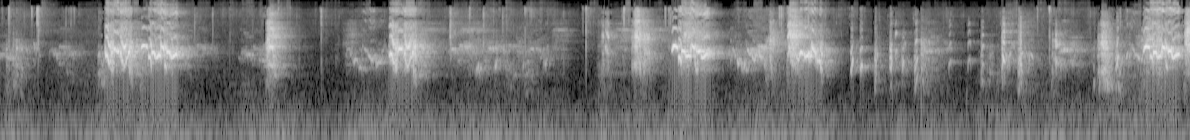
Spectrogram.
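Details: Happy, playful parakeets (budgies) singing: loud scratchy chirps and squawky notes in short bursts roughly every half second to second, broken by brief quiet gaps of soft twittering.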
